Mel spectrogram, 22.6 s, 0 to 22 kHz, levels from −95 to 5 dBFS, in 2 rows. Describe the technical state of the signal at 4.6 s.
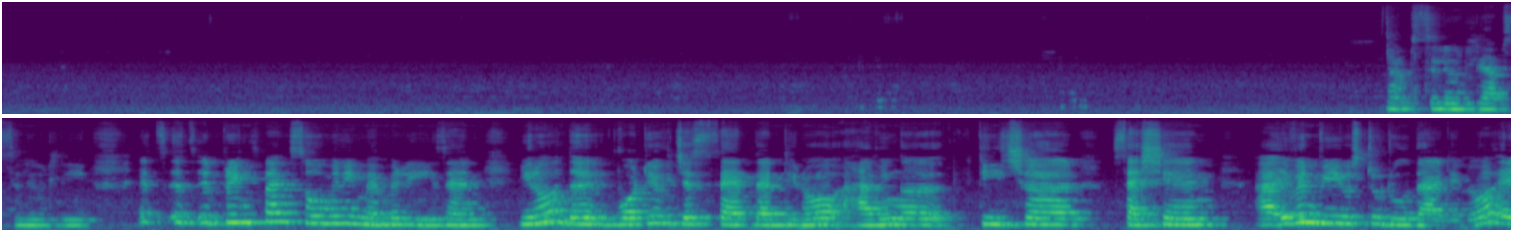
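At 4.6 s the speech signal is intact, with no dropout, distortion, clipping or other fault audible at that moment.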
